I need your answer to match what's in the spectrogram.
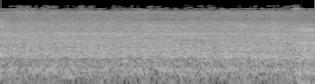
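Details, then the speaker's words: Evaporative air cooler after a fan bushing repair with hot glue, reassembled: even, steady airy rush with no knocking or rubbing, and the pump is working normally; finding: normal water pump and fan running. "ปั้มปั้มทำงานปกตินะครับเสียงอาจจะเบาเข้านะตอนนี้"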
